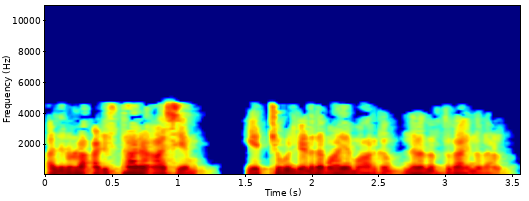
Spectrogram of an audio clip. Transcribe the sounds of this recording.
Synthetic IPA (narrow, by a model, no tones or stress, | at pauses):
ɐðinuɭːɐʔɐɽist̪ʰaːnɐʔaːɕɐjɐm | e̞ːtːɐʋumleɭɐðɐmaːjɐmaːrɡɐmniɾɐnirt̪ːuɣɐe̞nːɐða̰ːɳɨ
